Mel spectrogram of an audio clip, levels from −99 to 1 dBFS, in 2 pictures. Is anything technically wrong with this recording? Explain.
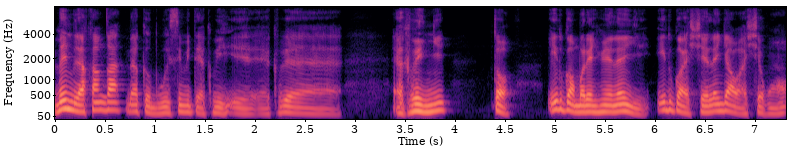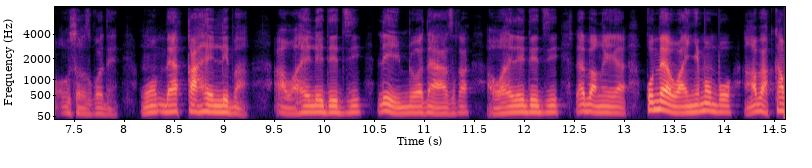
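No, nothing is technically wrong with this speech recording.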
